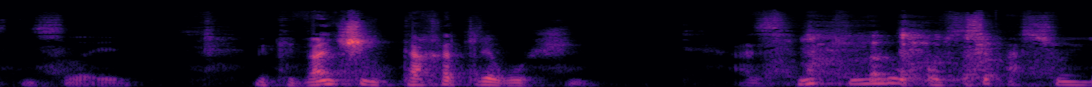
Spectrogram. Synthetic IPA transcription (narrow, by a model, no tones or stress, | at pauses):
tisra̰ʔḛl | mɨkʰivanʃiːtʰaχatʰleʁʷʊʃi | azhit͡sʷʼiluʔosɨʔasuj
